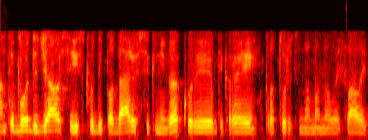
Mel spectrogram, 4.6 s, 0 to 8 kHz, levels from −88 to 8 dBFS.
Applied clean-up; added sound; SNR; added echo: none; none; none; none.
